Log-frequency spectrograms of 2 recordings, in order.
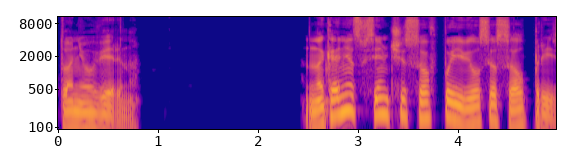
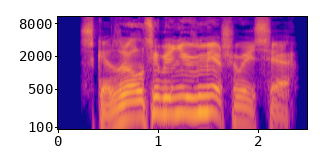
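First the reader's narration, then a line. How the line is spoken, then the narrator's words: Growl. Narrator (Russian): прорычал Призи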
